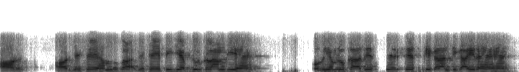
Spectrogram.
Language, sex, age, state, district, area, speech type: Hindi, male, 18-30, Bihar, Vaishali, rural, conversation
